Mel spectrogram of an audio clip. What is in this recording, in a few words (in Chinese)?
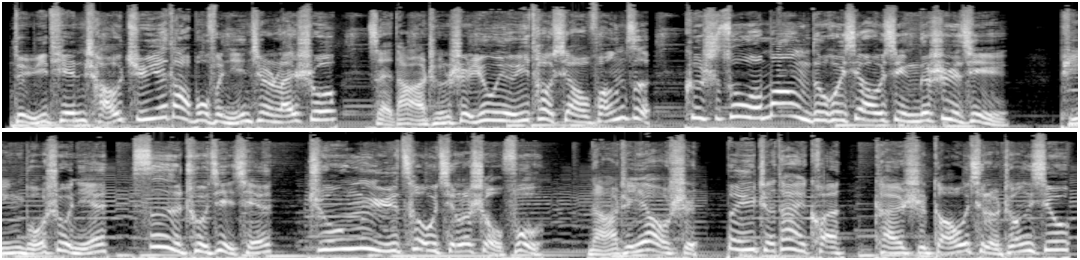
男 轻松飞碟说, 国语男声配音; 甲醛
